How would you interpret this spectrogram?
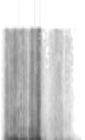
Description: foley clothing jeans denim pants trousers fly zipper; zapsplat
